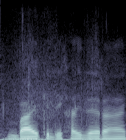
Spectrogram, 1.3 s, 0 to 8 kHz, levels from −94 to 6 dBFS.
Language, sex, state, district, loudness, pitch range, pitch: Hindi, male, Jharkhand, Garhwa, -17 LUFS, 100-105 Hz, 105 Hz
